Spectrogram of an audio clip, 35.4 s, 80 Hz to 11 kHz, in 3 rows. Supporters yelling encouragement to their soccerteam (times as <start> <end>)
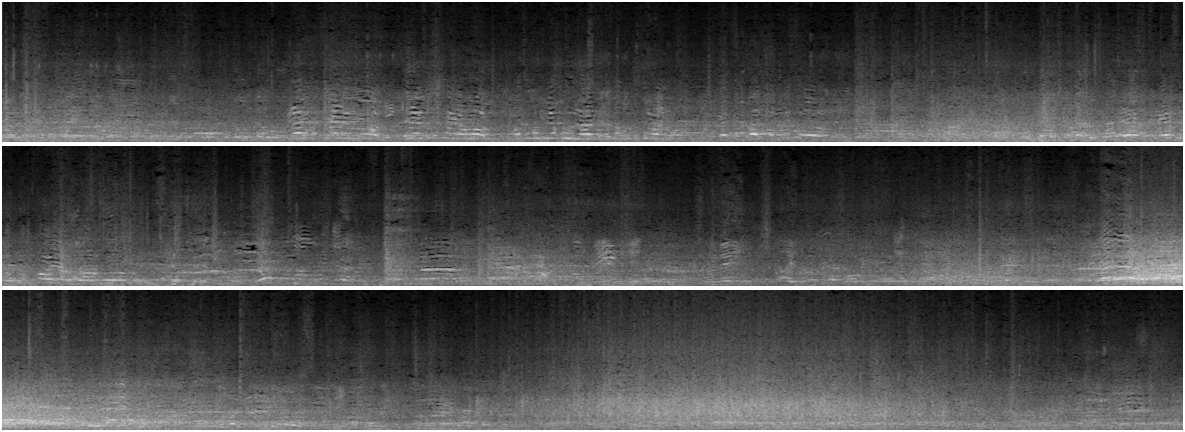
22.6 26.4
